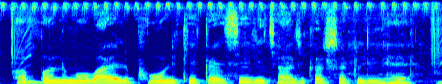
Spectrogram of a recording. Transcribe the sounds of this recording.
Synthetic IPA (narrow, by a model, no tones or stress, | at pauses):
ɐpənmoːbaːɪlpʰoːnkekɛːseɾɪt͡ʃaːɾd͡ʒkəɾsəkliɦɛː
